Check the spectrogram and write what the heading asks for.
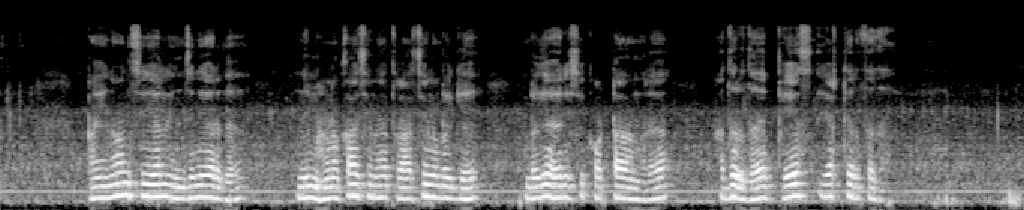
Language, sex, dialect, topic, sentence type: Kannada, male, Dharwad Kannada, banking, statement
